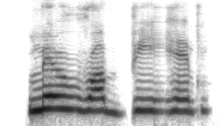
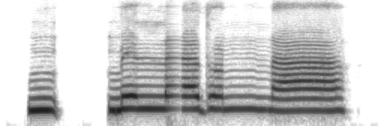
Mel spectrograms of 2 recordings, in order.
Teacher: So all that happened was the ra and the lam became mushaddad, right? But the N disappeared completely. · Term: merging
